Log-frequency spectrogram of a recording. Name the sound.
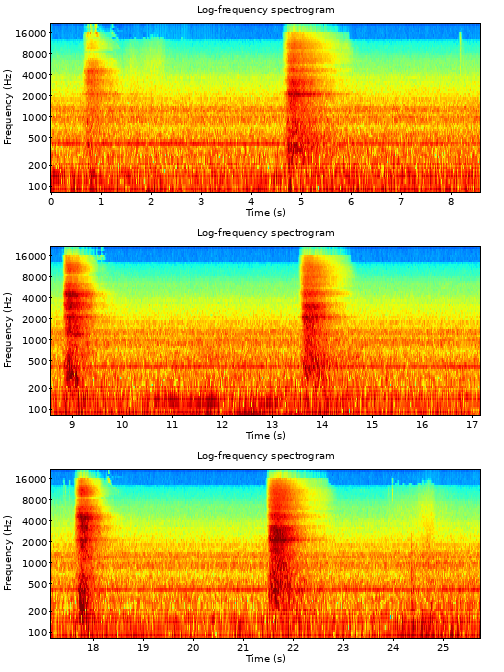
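three deep breaths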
